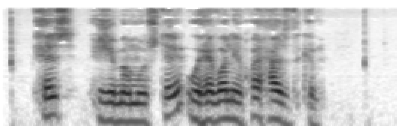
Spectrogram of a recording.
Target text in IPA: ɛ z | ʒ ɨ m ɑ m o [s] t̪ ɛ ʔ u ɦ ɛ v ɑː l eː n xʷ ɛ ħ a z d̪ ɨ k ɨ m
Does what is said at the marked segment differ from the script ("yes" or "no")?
no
